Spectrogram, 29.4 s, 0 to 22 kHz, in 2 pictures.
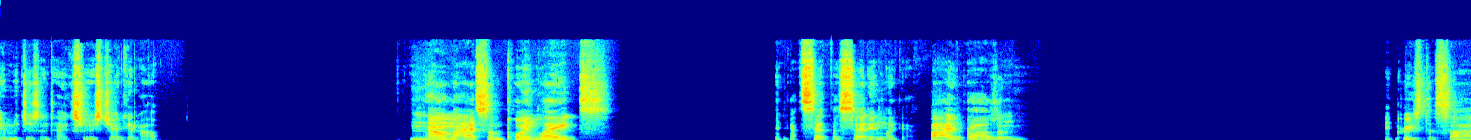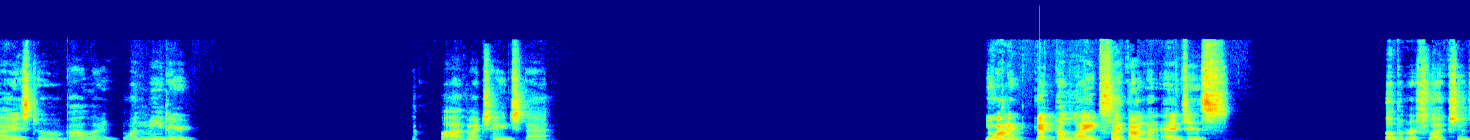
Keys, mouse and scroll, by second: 0.0 click, 1.5 shift+a, 3.1 click, 3.5-5.4 right drag, 6.3 click, 6.9 shift+a, 10.8 click, 11.6 click, 12.6 click, 14.4 click, 15.0 KP_0, 16.9-19.1 drag, 18.3 KP_0, 21.0-21.5 middle drag, 21.7 KP_0, 26.7 g.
